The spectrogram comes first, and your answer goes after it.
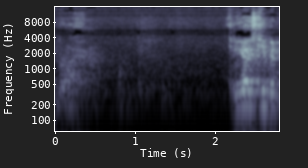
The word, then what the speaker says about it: Brian: It's pronounced Brian.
